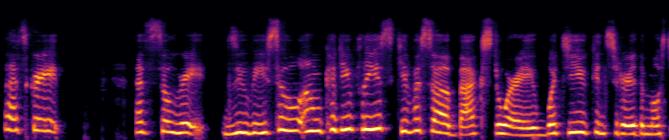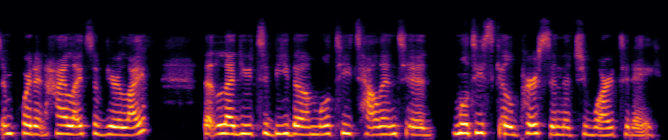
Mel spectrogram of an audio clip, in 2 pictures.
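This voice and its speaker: A woman's voice: a little high, steady tone, normal speed, a little mellow. A woman hosting an interview, asking polite, formal questions. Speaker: host.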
